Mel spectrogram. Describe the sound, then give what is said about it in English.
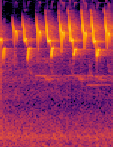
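An ovenbird, a forest-floor bird, sings its loud, ringing song: a rapid series of about nine repeated two-note phrases rising in intensity, bright, with no voices present. “Yeah, that's the oven bird.”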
